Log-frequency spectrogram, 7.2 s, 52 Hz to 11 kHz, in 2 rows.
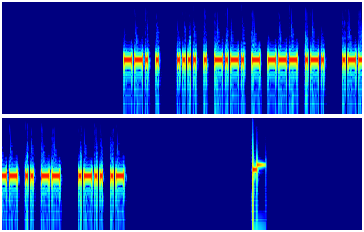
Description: Morse code, heard as a keyed tone, about 42 wpm, 700 Hz. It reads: GE HECTOR JIM LA
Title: K1USN SST QSO Practice - 45wpm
